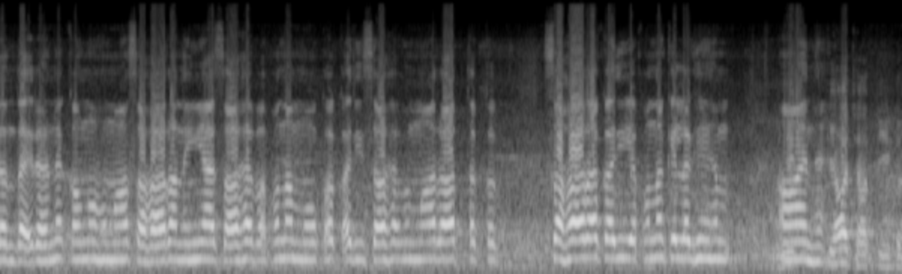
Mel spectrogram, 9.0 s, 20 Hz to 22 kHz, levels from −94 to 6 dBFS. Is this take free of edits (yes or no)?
yes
